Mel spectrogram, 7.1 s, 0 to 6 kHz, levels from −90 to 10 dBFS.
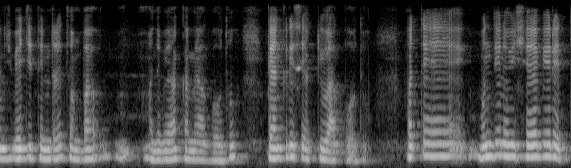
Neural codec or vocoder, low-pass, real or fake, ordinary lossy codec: none; 5.4 kHz; real; none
